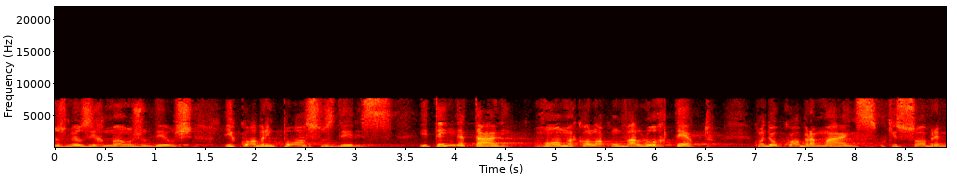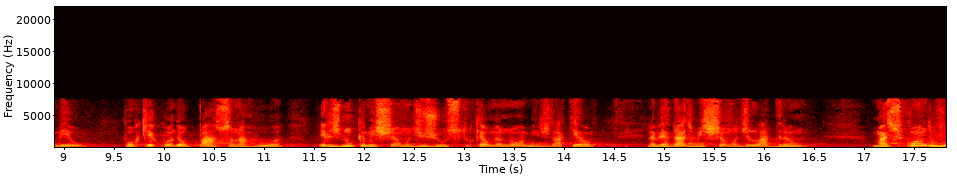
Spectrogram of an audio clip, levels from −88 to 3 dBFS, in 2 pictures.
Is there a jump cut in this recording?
yes; 1 cut; at 9.5 s

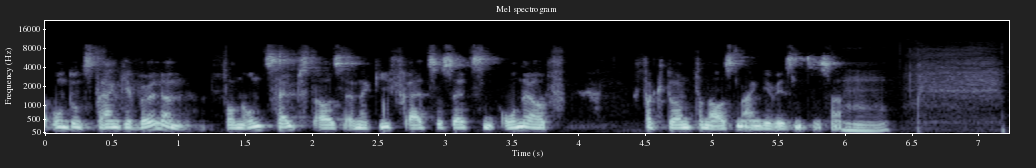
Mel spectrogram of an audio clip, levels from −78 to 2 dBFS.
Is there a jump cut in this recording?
no; 0 cuts

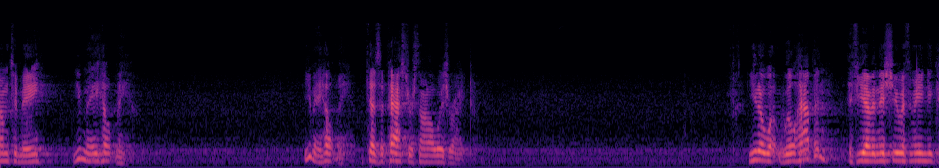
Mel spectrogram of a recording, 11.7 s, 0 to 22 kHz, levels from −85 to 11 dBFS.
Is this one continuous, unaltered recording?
no; 1 cut; at 4.4 s

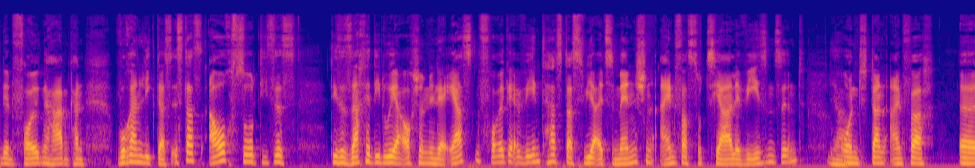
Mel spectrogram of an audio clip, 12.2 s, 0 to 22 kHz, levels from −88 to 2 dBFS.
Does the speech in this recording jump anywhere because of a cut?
no; 0 cuts

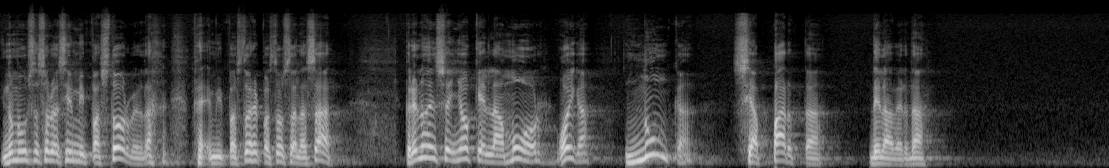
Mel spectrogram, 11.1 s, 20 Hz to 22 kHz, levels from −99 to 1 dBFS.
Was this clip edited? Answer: no; 0 cuts

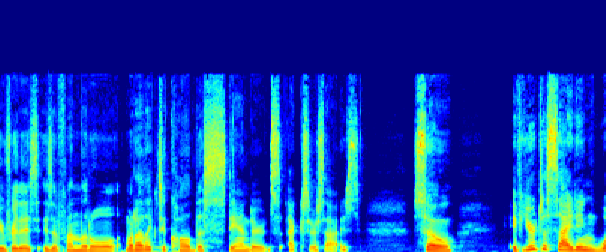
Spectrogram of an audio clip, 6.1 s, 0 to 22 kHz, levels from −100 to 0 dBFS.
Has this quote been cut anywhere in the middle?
yes; 1 cut; at 1.2 s

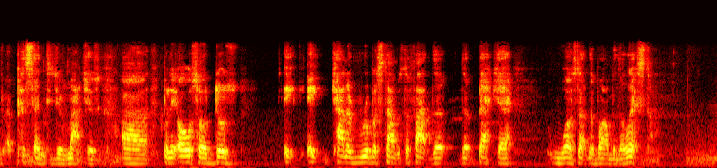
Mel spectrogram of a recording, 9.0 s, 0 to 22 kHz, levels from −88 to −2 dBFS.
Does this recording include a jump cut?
no; 0 cuts

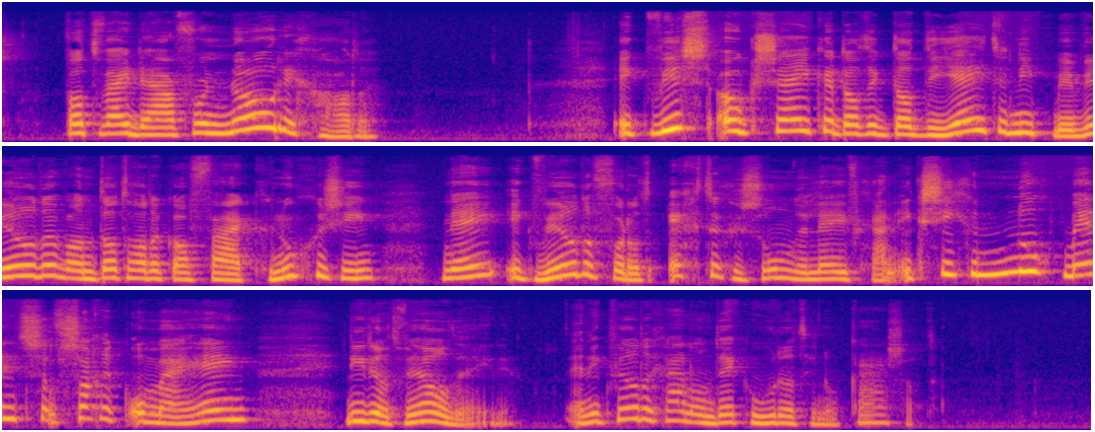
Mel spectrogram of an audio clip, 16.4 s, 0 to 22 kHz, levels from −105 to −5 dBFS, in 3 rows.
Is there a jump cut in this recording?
no; 0 cuts

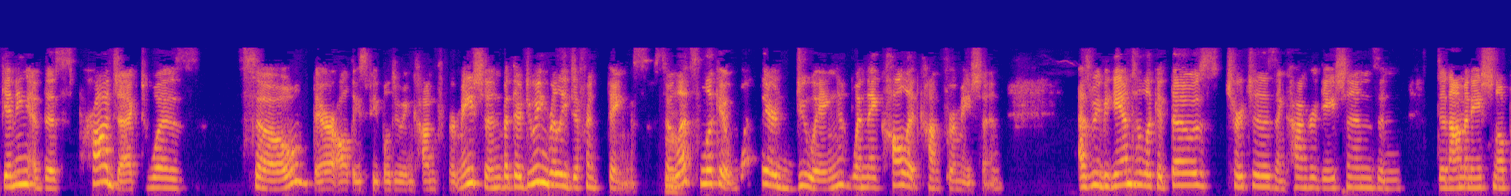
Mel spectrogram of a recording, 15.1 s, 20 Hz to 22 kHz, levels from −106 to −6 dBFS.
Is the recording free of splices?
yes; 0 cuts

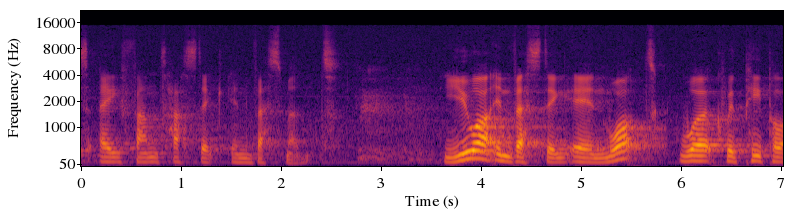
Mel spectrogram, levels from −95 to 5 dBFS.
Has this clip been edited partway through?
yes; 1 cut; at 5.8 s

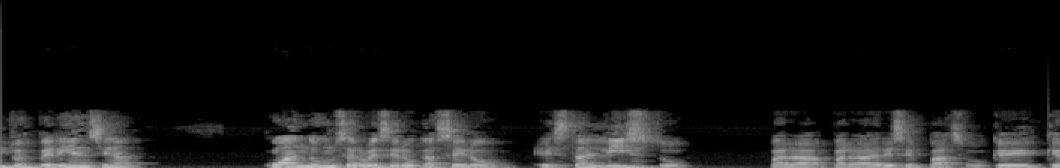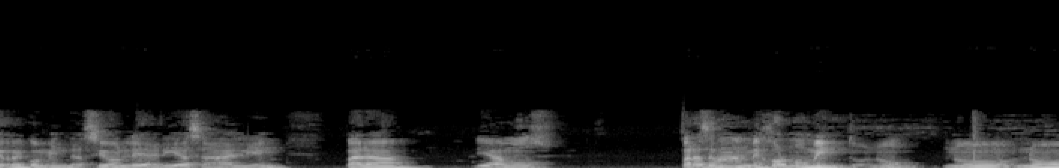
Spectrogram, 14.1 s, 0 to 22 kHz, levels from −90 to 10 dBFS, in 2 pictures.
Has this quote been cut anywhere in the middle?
no; 0 cuts

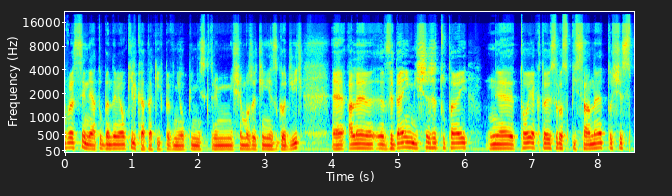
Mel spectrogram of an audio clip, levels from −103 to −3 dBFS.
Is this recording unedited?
yes; 0 cuts

